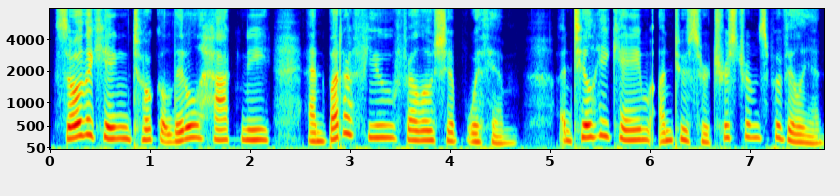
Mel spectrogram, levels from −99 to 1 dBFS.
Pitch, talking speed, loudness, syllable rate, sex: 220 Hz, 155 wpm, -20 LUFS, 4.3 syllables/s, female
